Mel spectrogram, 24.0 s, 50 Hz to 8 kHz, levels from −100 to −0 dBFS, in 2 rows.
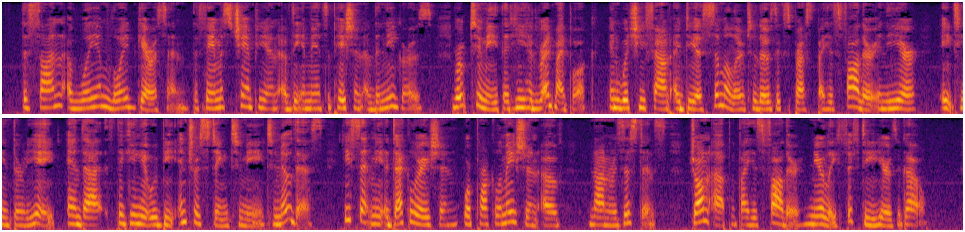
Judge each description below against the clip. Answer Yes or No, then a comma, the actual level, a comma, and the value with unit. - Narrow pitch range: No, average, 3.4 semitones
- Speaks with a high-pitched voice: Yes, high, 210 Hz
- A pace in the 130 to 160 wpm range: No, average, 175 wpm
